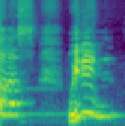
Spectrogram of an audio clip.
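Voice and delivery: high, loud flustered denial; flustered brand. Retold or imitated. Heinz Baked Beans denying it to the host, high and flustered. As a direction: squeak out a panicked excuse. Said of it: "They're like".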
